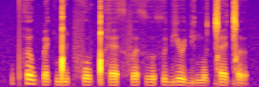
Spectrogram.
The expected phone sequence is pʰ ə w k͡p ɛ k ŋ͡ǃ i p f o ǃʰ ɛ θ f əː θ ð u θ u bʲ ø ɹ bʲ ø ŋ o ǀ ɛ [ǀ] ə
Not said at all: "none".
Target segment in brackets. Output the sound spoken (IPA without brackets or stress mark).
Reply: ǀ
